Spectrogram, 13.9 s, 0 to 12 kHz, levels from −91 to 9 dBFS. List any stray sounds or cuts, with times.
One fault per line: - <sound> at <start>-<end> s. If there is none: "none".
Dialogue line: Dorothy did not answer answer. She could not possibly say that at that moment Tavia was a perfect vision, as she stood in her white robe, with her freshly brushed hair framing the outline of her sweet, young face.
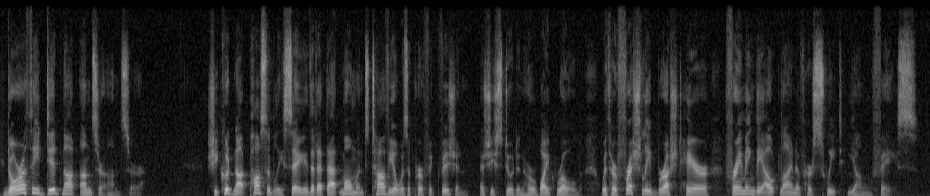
none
